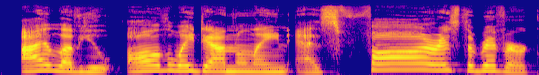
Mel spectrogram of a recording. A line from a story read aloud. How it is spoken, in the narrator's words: cried Little Nut Brown Hair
